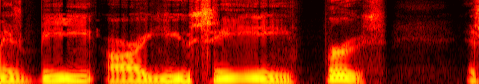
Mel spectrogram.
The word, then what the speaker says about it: Bruce: all right my uh name is spelled with a c b r u c e Bruce not I don't even sound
